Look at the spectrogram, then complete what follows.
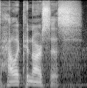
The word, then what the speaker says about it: Halicarnassus: The mausoleum of Halicarnassus. Narcissus. I think that's how you say it. It's like narcissist, but Oh, Halicarnassus.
